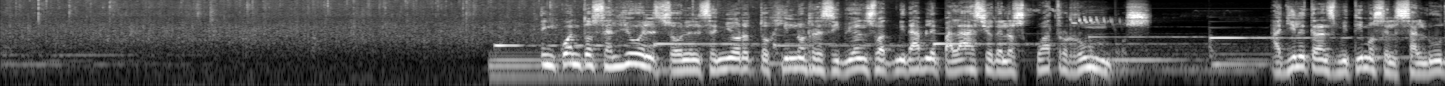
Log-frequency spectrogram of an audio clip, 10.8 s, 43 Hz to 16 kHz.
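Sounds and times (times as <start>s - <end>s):
steady rain falling on a surface: 0.0s - 7.0s
speech: 3.6s - 8.7s, 9.5s - 10.8s.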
